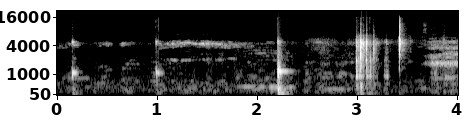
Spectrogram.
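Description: Small clicks and taps of fly-tying tools at the vise: faint ticks at first, a sharp click a little past halfway, and a quick cluster of louder clicks near the end, as the thread is whip-finished and the tools are handled.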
